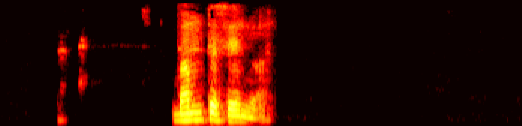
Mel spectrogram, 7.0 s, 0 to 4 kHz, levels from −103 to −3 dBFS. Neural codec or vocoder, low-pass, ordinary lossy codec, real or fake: vocoder, 44.1 kHz, 128 mel bands every 512 samples, BigVGAN v2; 3.6 kHz; MP3, 24 kbps; fake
